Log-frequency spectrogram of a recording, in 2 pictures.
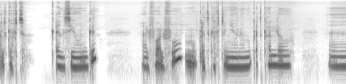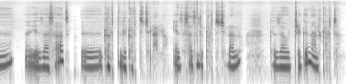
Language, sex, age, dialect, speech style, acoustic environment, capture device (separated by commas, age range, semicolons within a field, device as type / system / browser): Amharic, female, 25-34, Ethiopia - Addis Ababa, relaxed, music; people talking, mobile / Linux / Chrome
